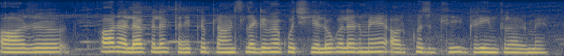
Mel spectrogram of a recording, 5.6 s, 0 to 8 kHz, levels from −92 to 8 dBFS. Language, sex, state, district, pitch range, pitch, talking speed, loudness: Hindi, female, Uttar Pradesh, Lucknow, 210-225 Hz, 220 Hz, 225 wpm, -15 LUFS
